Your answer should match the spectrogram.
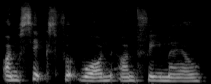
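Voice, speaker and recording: A deep-voiced woman in her fifties speaks as a podcast guest. Her tone is mellow and dark, and she takes her time, weighing each thought slowly. She sits low in pitch for a woman. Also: fairly even intonation. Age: 50s. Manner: slow, thoughtful, reflective. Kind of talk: casual interview talk.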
